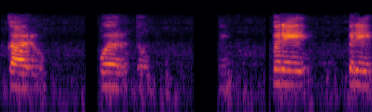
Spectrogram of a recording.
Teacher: Cuando digo pre ahí está la vibrante simple no decimos pre no no decimos pre decimos la simple e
